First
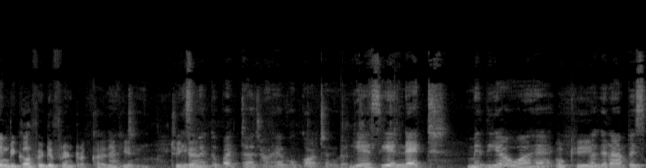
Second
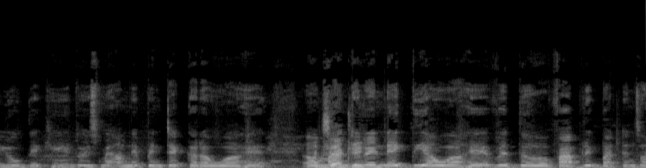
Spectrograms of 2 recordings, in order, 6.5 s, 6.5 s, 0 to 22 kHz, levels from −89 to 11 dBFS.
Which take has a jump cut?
first; 1 cut; at 3.4 s

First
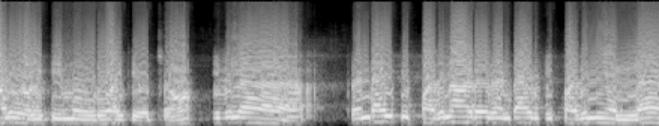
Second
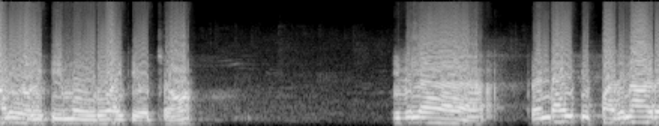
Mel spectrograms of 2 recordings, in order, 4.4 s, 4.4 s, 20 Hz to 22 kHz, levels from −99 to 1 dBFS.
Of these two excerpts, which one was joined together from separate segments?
first; 1 cut; at 1.4 s

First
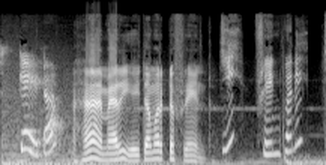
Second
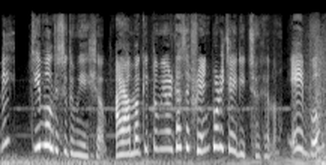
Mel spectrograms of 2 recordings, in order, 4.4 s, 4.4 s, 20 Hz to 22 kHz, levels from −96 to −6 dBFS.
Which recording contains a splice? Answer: second; 1 cut; at 1.4 s

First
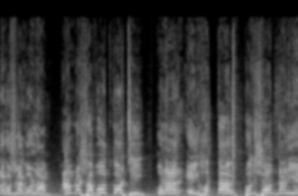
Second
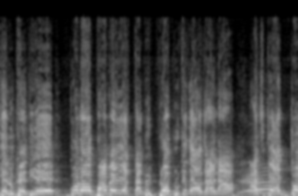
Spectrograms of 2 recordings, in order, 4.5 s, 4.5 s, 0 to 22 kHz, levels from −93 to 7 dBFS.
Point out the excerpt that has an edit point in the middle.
first; 3 cuts; at 0.9 s, 2.2 s, 3.6 s

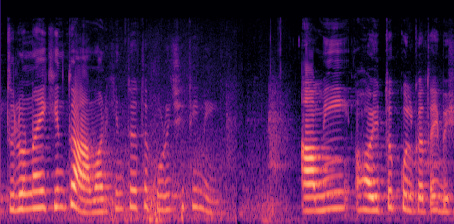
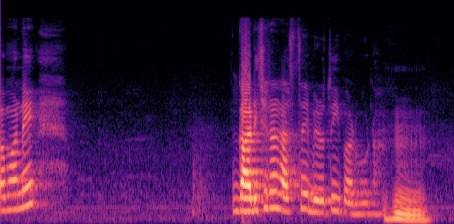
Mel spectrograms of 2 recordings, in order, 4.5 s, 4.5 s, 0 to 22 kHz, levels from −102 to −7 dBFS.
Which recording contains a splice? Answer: first; 1 cut; at 2.2 s

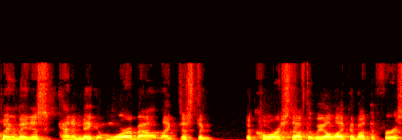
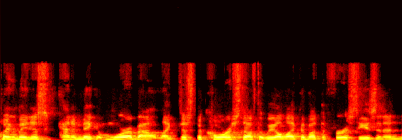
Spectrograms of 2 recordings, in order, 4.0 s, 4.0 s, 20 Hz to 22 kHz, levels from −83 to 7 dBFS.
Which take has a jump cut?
second; 1 cut; at 1.8 s

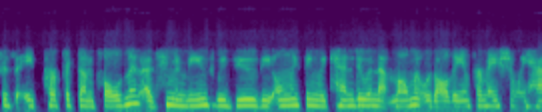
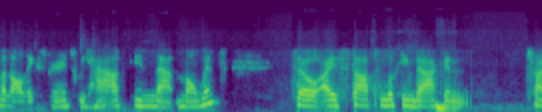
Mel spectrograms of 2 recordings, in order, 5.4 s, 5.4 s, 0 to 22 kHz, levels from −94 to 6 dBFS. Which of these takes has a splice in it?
second; 1 cut; at 2.9 s

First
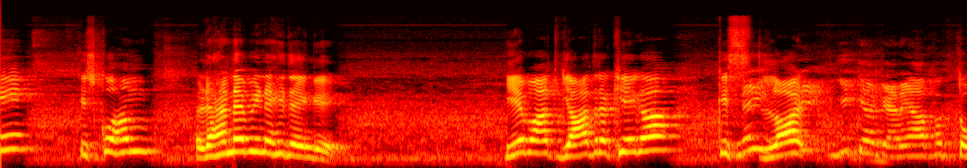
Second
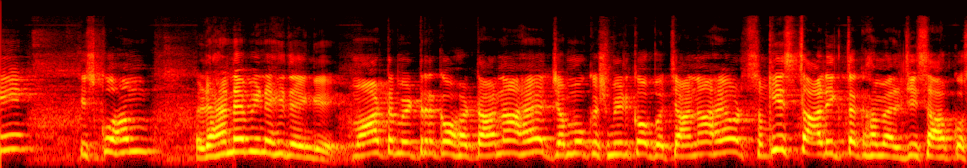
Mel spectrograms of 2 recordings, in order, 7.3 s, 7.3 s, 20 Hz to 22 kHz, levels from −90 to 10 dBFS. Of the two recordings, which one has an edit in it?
second; 2 cuts; at 2.6 s, 5.7 s

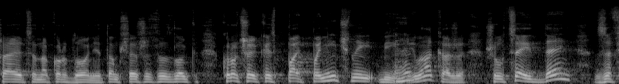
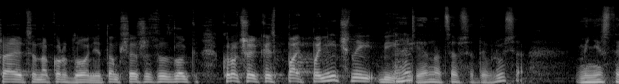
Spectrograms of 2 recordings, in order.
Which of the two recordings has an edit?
second; 1 cut; at 4.1 s

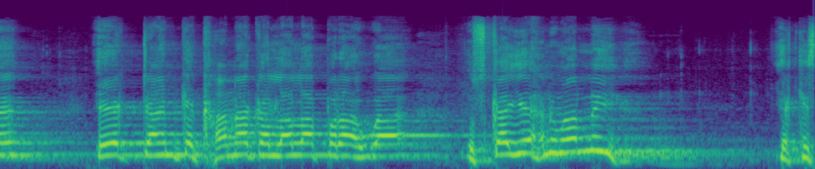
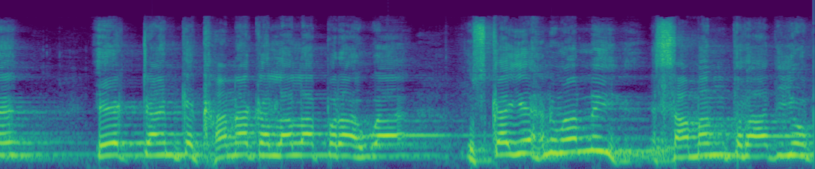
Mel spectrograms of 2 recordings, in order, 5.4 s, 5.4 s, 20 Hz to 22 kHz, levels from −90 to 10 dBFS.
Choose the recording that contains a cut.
second; 1 cut; at 4.4 s

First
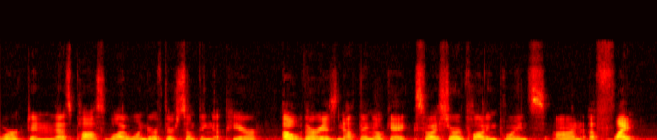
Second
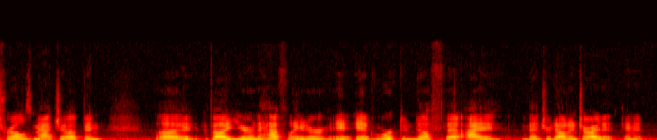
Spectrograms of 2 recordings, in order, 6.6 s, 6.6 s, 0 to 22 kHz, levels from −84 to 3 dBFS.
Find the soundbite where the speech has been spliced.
first; 2 cuts; at 2.6 s, 4.1 s

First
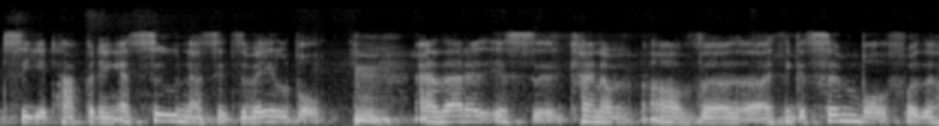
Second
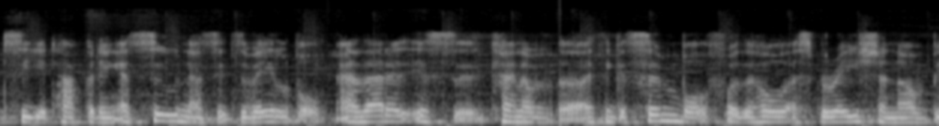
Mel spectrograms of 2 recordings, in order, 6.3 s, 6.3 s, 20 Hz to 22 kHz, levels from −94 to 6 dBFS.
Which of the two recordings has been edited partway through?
second; 2 cuts; at 2.2 s, 3.7 s

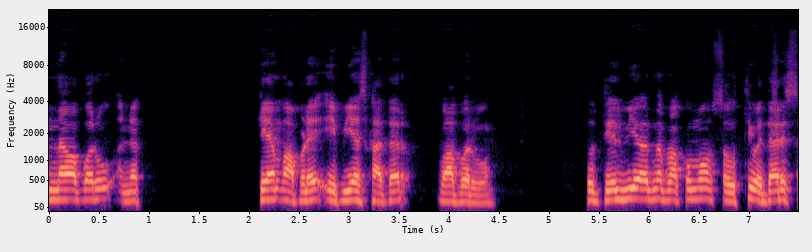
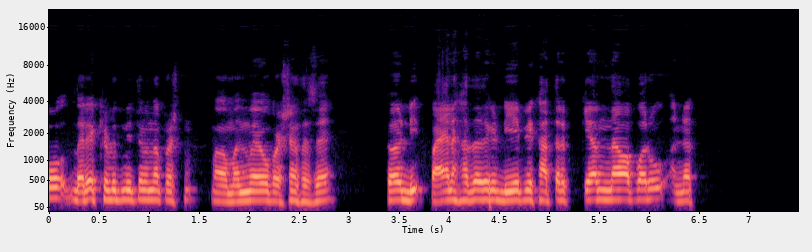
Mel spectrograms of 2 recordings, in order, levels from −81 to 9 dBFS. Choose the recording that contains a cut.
first; 1 cut; at 5.2 s

